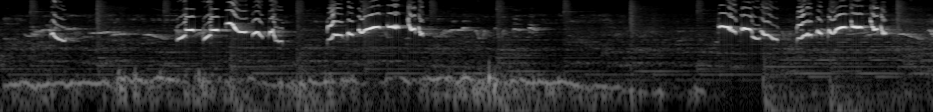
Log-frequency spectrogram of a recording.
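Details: Oriental magpie-robin, a bird said to sing diligently at dawn, singing bursts of rich, varied whistles and sweeping notes in phrases about a second long, over low background music.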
